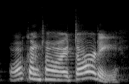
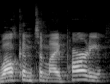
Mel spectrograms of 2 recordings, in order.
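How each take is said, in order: First: The last word starts with a D sound. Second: The last word starts with a normal P sound. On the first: "P's and B's, he would pronounce as D's" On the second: "instead of saying"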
